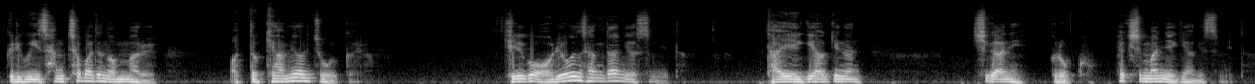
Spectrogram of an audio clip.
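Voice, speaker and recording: A man's voice: mid-range voice, expressive, normal speed, pauses often, mellow, breathy edge. A middle-aged counselor talking through a family case in a firm, lecturing way, re-enacting his stern talk with a child. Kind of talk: spoken commentary on a counseling case.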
